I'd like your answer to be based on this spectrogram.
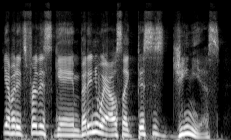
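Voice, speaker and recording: An American man hosting a casual chat, with animated, joking banter. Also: on the high side, quick pace, dry recording, clean studio sound. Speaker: show host.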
